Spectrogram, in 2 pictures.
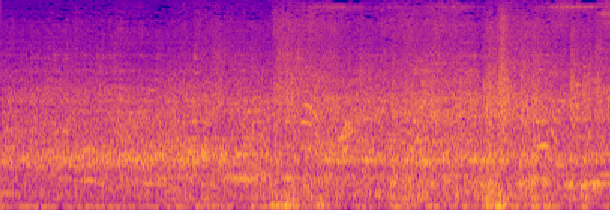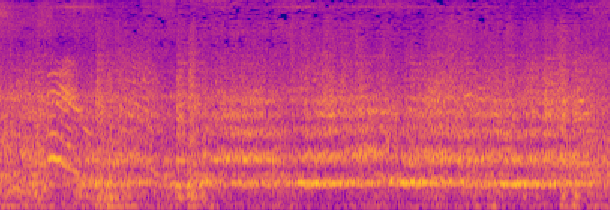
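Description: Vancouver SkyTrain car with linear-induction motors running along the elevated guideway, heard from inside the car. A steady motor whine sits over a constant wheel-and-track rumble, with a couple of thumps about two and four seconds in.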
